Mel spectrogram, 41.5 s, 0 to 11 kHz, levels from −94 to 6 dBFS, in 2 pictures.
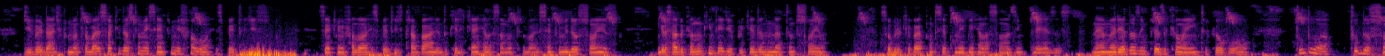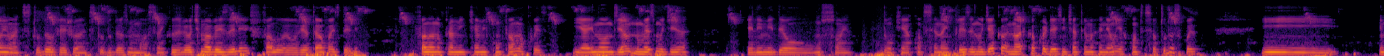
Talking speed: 200 wpm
